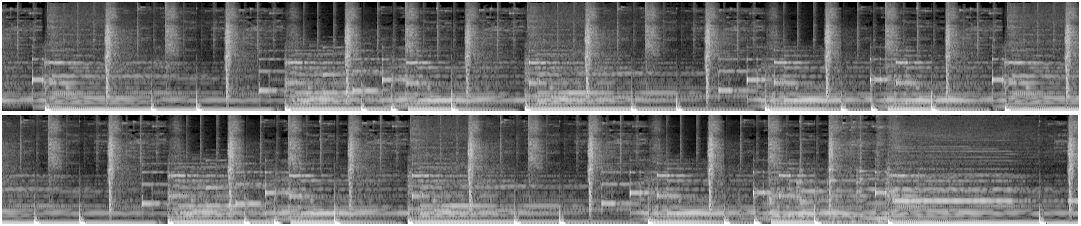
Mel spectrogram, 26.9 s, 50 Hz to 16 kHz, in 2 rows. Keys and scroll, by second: 11.4 ctrl+t.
